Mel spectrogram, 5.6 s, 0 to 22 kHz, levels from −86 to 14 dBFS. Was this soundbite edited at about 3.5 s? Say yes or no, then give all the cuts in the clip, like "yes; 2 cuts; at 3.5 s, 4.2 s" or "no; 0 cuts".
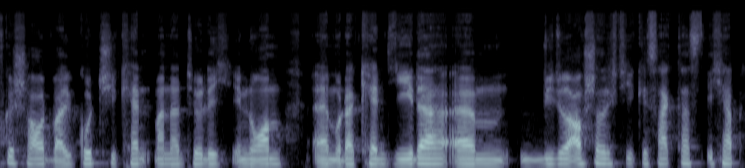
no; 1 cut; at 2.2 s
